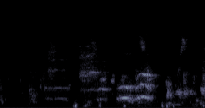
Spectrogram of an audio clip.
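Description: Faint bird calls: several short pitched calls, starting about a second in, against near silence.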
